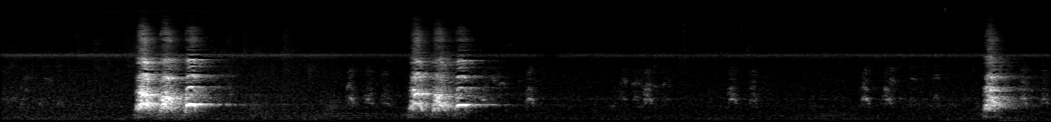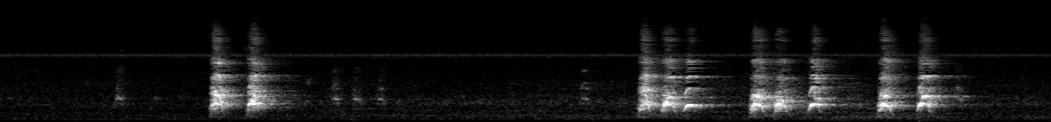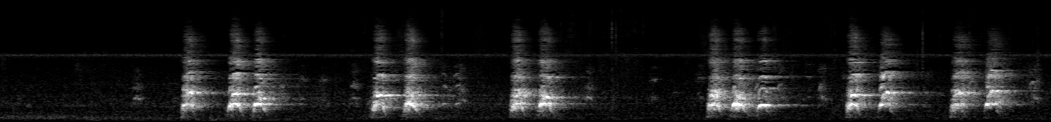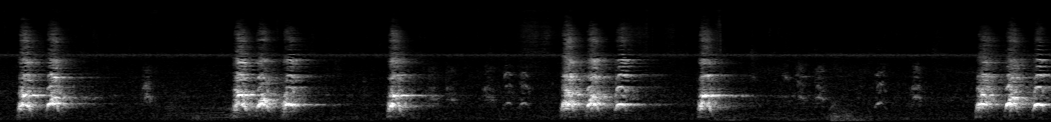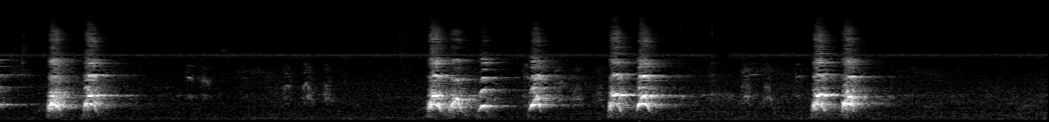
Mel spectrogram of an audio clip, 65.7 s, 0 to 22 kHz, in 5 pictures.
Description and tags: a dog barks in the night. Sennheiser MH60 + MKH30 into Shure FP24 preamp, Edirol r09 recorder. Decoded to mid-side stereo with free Voxengo VST plugin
